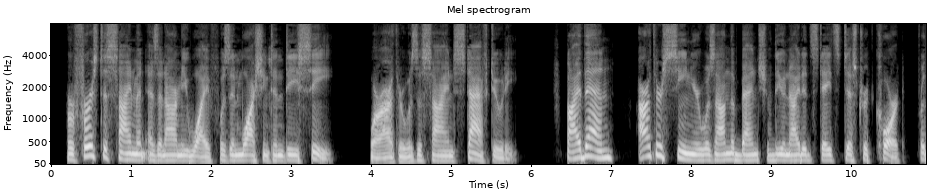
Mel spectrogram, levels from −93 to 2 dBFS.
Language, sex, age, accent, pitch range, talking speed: English, male, 50-69, American, 110-140 Hz, 175 wpm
